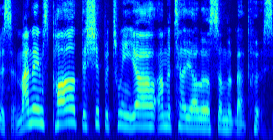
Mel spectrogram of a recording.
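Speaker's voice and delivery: smooth, easy guy voice, sliding into it.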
